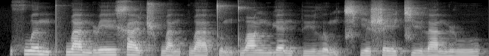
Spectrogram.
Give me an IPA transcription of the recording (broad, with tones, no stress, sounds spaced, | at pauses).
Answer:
x w ə˥˨ n pʰ w a˥˨ n ɻ e˦ ɪ̯ x a˥˨ ɪ̯ ʈ͡ʂʰ w a˨˦ n p w ä˨˦ t̪ ʊ̰˨˩ ŋ t̪ w ɑ˦ ŋ m ɥ ɛ˥˨ n p y˨˦ l ʊ̰˨˩ ŋ t͡ɕʰ i˦ ʂ e˥˨ ɪ̯ t͡ɕ y˥˨ l a˥˨ n ɻ u˨˦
